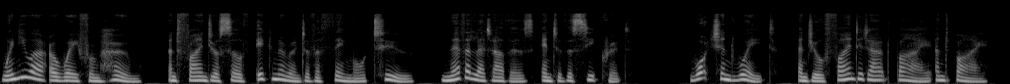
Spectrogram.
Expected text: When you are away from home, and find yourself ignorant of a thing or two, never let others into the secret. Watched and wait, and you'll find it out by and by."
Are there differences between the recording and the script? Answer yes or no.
yes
